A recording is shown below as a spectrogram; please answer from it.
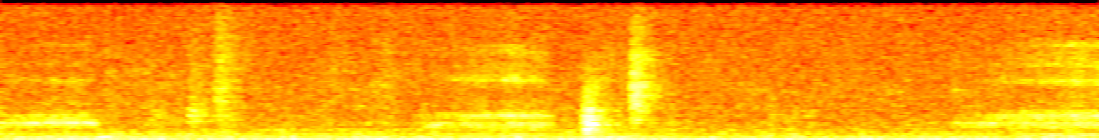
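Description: A sleeping Siberian Husky snores softly, each raspy, breathy snore coming about every two to three seconds.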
